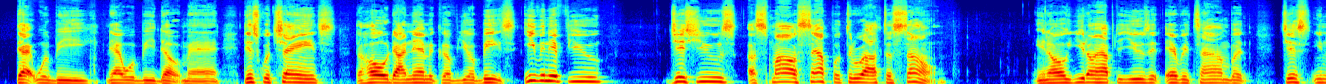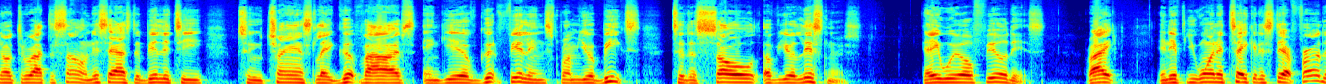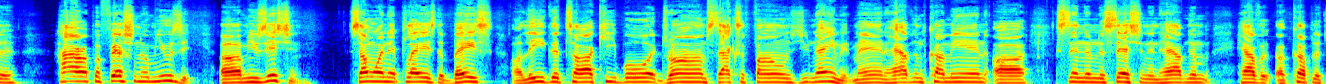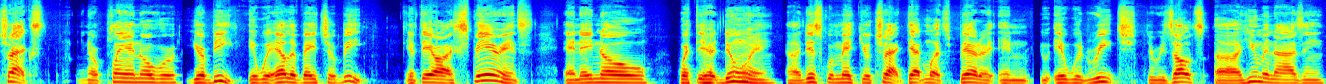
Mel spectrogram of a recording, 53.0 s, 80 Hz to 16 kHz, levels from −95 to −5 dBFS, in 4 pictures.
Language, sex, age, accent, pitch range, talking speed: English, male, 30-49, American, 145-180 Hz, 180 wpm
